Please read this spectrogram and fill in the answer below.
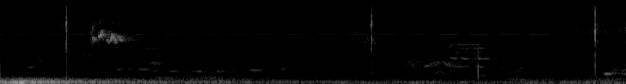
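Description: Small birds chirping now and then, with a few sharp snips of scissors cutting green chili stems. A low rumble fills the first second, then fades.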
